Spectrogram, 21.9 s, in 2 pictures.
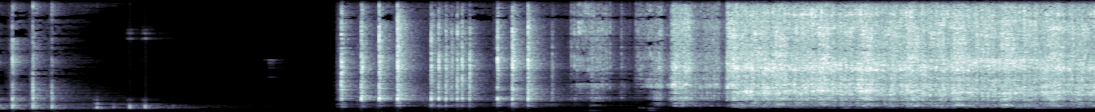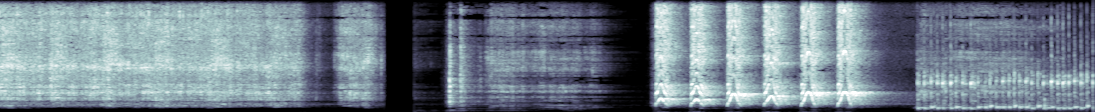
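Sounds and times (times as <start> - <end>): clockwork motor buzzing whir: 5.9 - 14.8.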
